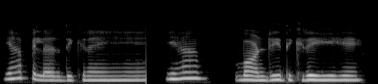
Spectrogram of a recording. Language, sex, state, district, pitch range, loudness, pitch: Hindi, female, Uttar Pradesh, Jalaun, 195-250 Hz, -23 LUFS, 200 Hz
